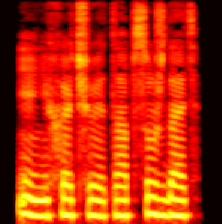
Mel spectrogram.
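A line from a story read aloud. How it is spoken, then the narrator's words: Calm male voice. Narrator (Russian): спокойно ответил мужчина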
